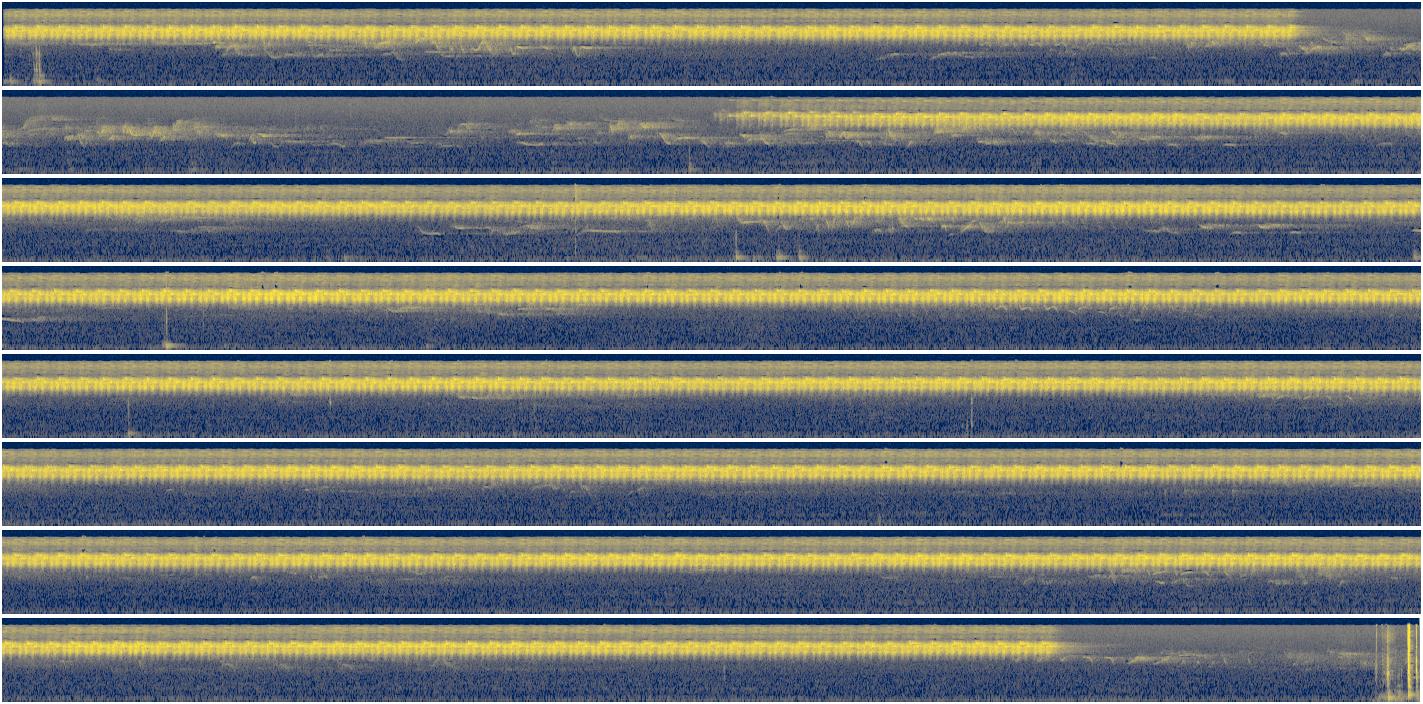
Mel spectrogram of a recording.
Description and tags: Common grasshopper warbler singing
common grasshopper warbler bird making continuous machine kind of sounds
bird, singing, sound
